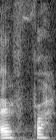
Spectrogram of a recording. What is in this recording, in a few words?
labiodental voiceless, ewe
